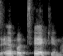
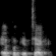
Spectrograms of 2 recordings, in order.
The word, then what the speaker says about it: epicatechin: I'm going to call this epitechin. I think I pronounced it wrong. Epitechin. I tried to get my vocabulary. I've been reading it forever, but I ain't never had to say it. Epicatechin. But anyway, I think it's epicatechin.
